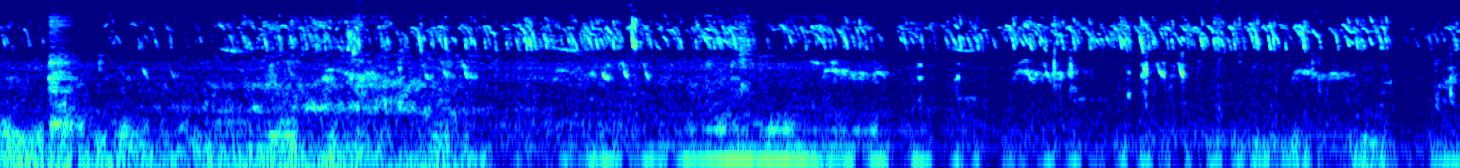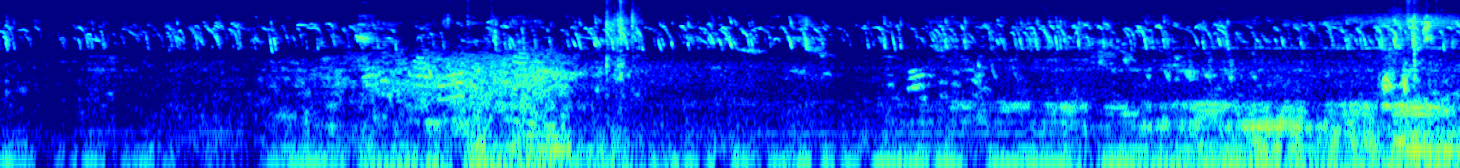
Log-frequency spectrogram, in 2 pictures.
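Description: Chickens clucking, over a constant dense high-pitched chirping. A louder rustling rush comes about eighteen to twenty-one seconds in.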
